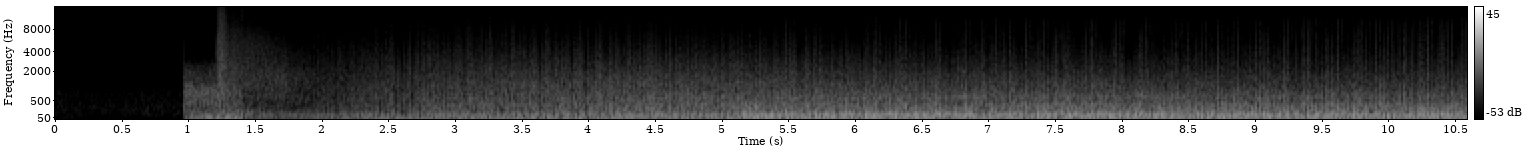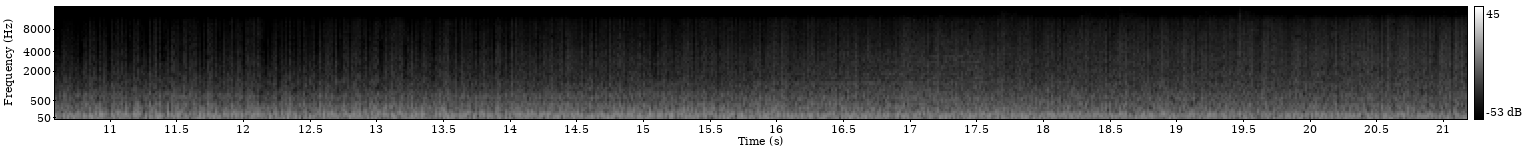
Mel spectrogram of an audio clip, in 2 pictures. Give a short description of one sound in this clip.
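An engine starts with a burst and roars loudly and steadily.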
